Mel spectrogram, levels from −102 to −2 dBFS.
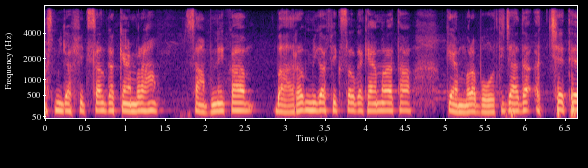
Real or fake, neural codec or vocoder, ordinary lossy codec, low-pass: real; none; none; 7.2 kHz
